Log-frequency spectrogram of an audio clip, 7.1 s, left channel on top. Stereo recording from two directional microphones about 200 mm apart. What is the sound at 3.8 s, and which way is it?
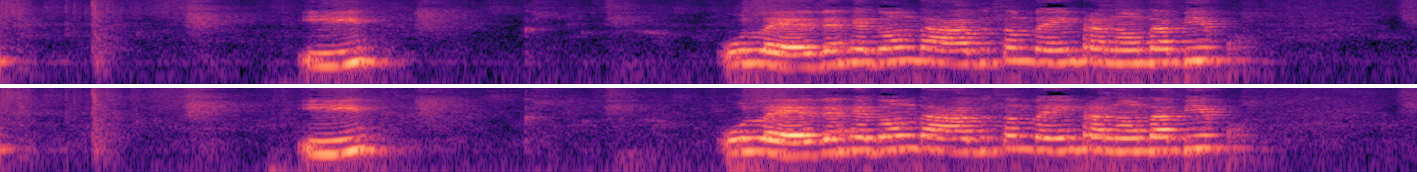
A woman's voice, 10° left (ahead or behind).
